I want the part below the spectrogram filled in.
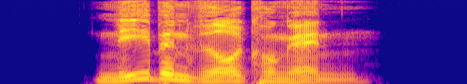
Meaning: plural of Nebenwirkung
- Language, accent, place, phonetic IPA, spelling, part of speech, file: German, Germany, Berlin, [ˈneːbn̩ˌvɪʁkʊŋən], Nebenwirkungen, noun, De-Nebenwirkungen.ogg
